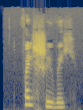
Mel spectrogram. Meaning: false, fake
- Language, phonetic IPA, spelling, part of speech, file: Russian, [fɐlʲˈʂɨvɨj], фальшивый, adjective, Ru-фальшивый.ogg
